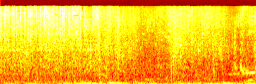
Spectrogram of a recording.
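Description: An explosion bursts.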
